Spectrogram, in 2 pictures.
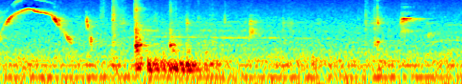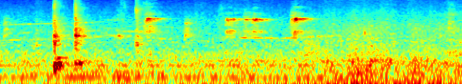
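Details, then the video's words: A pet male Java sparrow, four years old, sings a loose string of dry clicks and short bell-like notes, opening with a swooping whistle, over a low indoor hum: a cinnamon male's courtship song to a white female, or a pied male addressing its owner. "想いを乗せたさえずり 桜文鳥＆ごま塩文鳥"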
